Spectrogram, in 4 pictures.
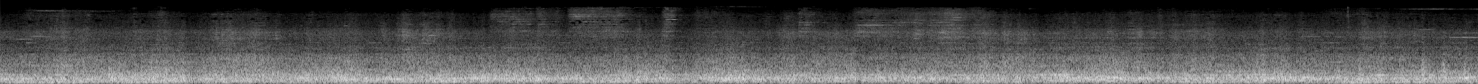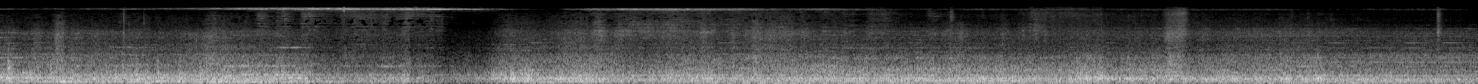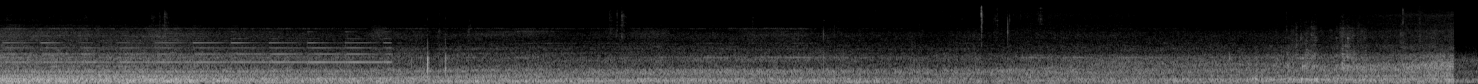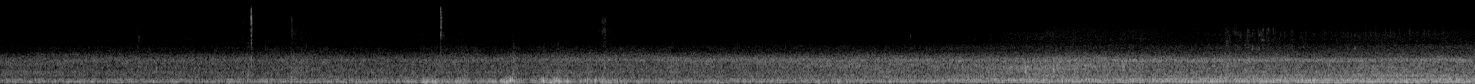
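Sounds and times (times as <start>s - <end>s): train wheels rumbling on rails: 0.0s - 44.2s, 53.4s - 59.0s
high wheel squeal: 8.5s - 9.8s, 13.1s - 23.3s.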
